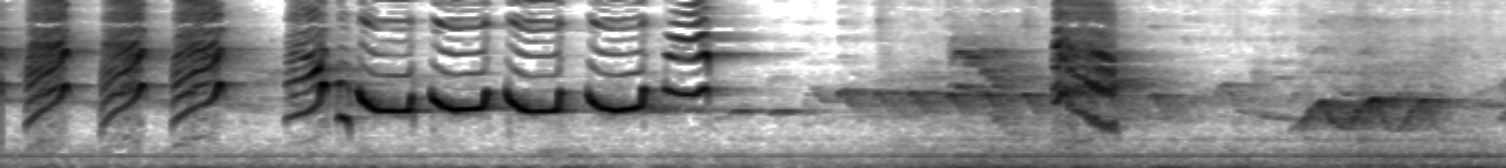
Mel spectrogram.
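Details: Masked laughingthrush lure call: a fast volley of harsh rising squawks, then a rhythmic run of short hooked whistled notes about twice per second, fading into softer harsh chatter; constant faint hum behind.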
